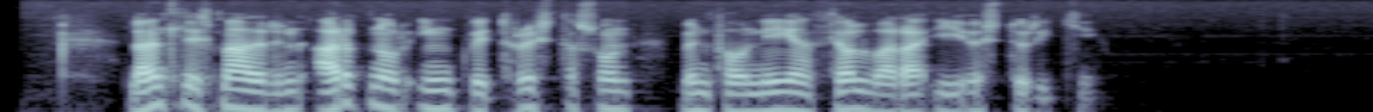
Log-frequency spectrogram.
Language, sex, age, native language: Icelandic, male, 50-59, Icelandic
